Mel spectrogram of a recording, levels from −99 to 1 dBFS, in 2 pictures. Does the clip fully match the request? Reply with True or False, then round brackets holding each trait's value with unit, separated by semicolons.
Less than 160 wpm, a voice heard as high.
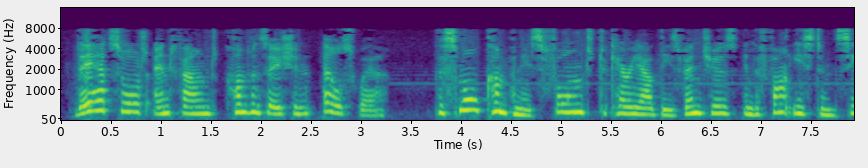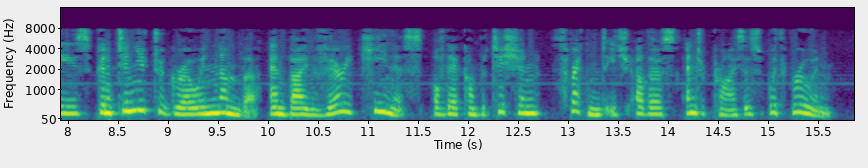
True (150 wpm; 225 Hz)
